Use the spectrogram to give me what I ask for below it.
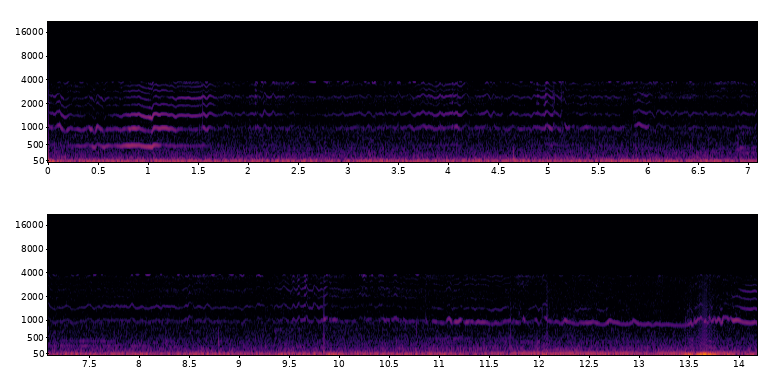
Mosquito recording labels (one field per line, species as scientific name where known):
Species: Anopheles harrisoni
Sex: female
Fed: blood-fed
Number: one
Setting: cup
